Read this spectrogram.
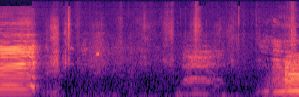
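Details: During removal of swallowed metal from its stomach, a cow gives repeated moos: one ending at the start, a softer lowing in the middle, and a loud rising moo at the close, with quiet background between.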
